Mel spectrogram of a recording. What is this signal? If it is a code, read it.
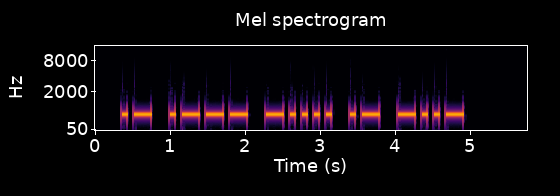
Morse code, heard as a keyed tone, about 15 wpm, 700 Hz. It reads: AJ6AX
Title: USA Call Signs - 5 Characters - Repeated 3x - 15wpm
